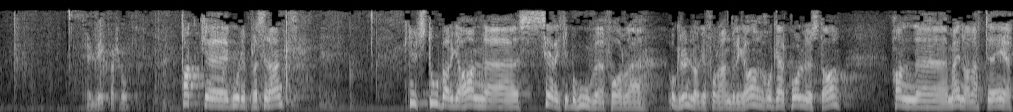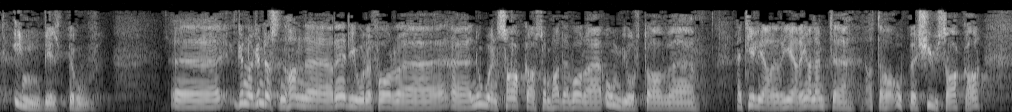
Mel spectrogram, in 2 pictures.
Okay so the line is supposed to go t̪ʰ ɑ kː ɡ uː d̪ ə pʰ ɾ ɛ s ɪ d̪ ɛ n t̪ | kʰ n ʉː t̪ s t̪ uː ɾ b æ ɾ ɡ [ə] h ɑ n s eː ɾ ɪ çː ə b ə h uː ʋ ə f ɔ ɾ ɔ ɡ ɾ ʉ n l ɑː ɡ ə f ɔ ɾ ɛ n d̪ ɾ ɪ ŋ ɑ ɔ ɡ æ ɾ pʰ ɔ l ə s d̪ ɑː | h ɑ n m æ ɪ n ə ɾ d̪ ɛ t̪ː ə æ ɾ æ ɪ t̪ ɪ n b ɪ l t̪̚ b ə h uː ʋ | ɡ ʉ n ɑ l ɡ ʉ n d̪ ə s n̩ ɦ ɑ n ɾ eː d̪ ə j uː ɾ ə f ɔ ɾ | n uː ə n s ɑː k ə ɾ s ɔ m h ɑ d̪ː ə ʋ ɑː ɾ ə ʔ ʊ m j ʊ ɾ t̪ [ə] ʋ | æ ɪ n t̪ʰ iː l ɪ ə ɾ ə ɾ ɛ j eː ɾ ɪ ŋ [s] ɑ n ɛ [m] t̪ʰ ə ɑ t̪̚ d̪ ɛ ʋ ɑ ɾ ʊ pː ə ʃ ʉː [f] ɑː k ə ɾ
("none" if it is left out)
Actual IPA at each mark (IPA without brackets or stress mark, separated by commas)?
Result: ə, ɑ, h, m, s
